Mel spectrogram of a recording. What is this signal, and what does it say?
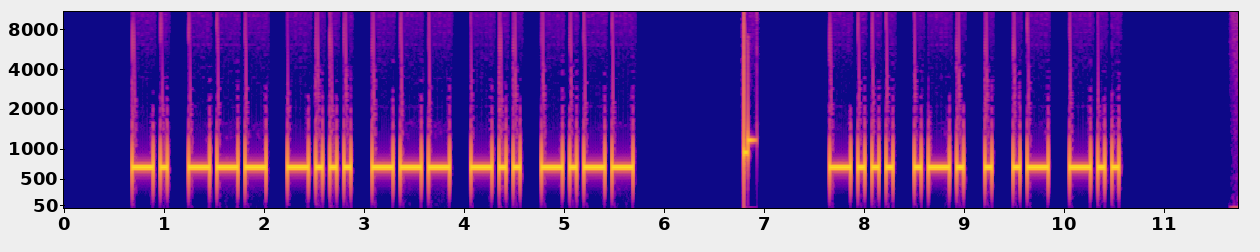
Morse code, heard as a keyed tone, about 17 wpm, 700 Hz. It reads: NOBODY BREAD
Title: Sentences from Top 1600 Words - New Word Drill Alt - 17wpm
